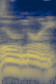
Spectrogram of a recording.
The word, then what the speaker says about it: Illinois: that aren't from Illinois pronounce the S in Illinois. It's crazy. Like my dad, when he didn't know it was pronounced Illinois until he met my mom.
